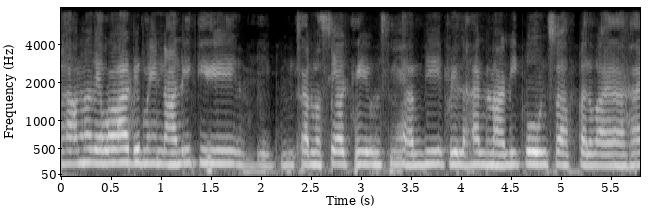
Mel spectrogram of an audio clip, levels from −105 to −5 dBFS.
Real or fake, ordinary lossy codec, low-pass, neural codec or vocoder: fake; none; 7.2 kHz; codec, 24 kHz, 1.5 kbps, HILCodec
